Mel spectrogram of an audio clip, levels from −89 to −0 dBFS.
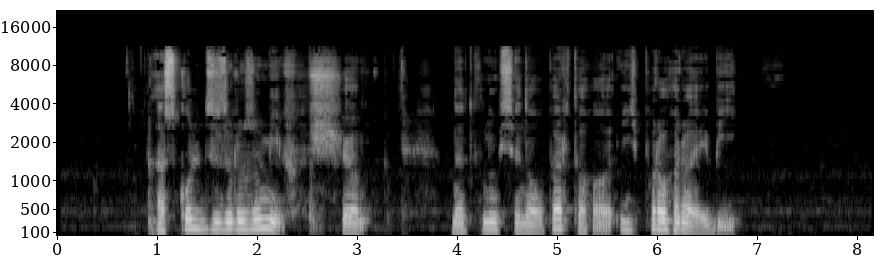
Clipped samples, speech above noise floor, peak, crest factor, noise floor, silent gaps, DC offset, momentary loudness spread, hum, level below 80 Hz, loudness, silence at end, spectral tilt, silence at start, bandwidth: under 0.1%; 46 dB; -6 dBFS; 22 dB; -71 dBFS; none; under 0.1%; 14 LU; none; -68 dBFS; -25 LUFS; 1.4 s; -4.5 dB/octave; 0.9 s; 11.5 kHz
